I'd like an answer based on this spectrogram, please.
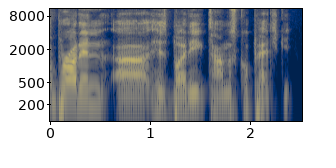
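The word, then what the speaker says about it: Kopecký: in his buddy Thomas Kopechki. Kopechki. I always say it wrong. I always just want to call him Kopecky. I want to pronounce it like it's spelled.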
